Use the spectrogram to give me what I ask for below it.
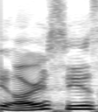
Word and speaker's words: Arceus: Holy moly, Arceus!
